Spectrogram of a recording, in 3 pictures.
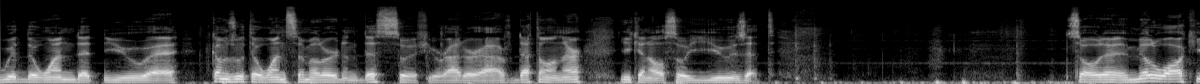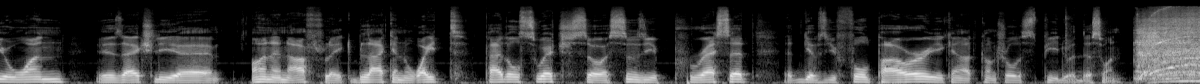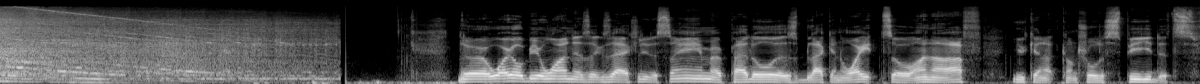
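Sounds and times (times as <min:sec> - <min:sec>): angle grinder whine winding down: 0:23.3 - 0:27.5.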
